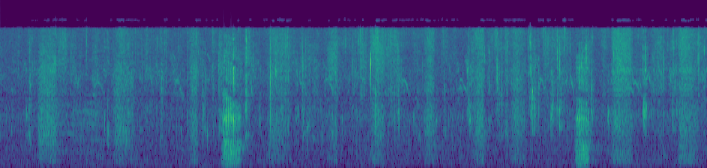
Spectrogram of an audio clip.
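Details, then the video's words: Wild boar with a single harsh squealing grunt midway and a shorter one near the end, amid scattered soft snuffles and clicks over low background noise. "Wild boar sounds"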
